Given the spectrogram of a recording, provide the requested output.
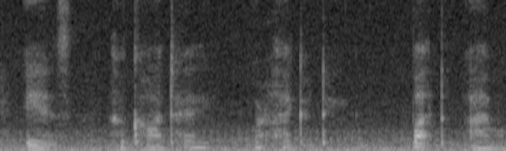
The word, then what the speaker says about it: Hecate: to be told that it's a hard C and not a soft one like Hesate, which is also something people tend to call me as well.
